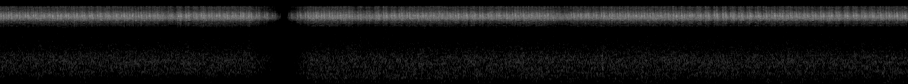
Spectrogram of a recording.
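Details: Continuous shrill cricket chirping from males stridulating with their wings, briefly cut off by a short silent gap near the third second before resuming at the same high, even pitch.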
